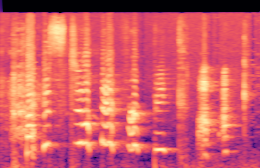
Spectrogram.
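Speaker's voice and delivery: high, slow squeal through laughter; helpless laughter, pitch shooting way up; real laughing confession. Real, not acted. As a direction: crack up while getting the words out. Cracks up confessing to stealing.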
